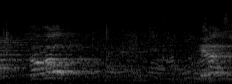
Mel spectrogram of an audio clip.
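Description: Indistinct voices calling out in a gymnasium, loudest about half a second in, then fading to quieter room noise with faint knocks.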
